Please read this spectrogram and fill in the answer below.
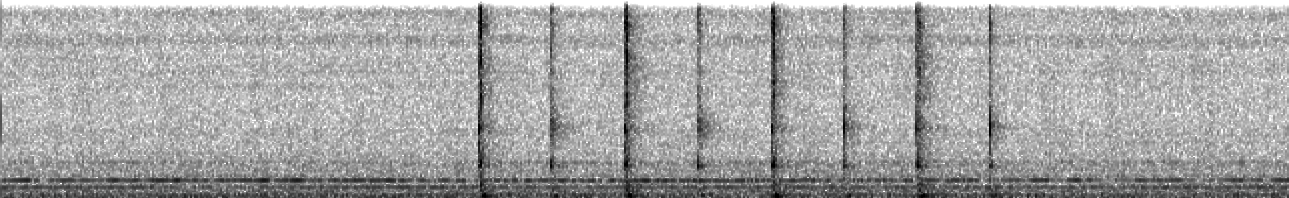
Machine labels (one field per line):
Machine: valve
